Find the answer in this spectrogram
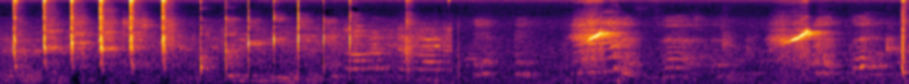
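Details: Pet talking parrot chirping: a quick series of sharp clicks over the first few seconds, then soft chattering and two bright rising whistles a couple of seconds apart.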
